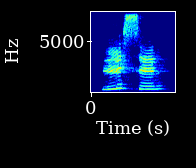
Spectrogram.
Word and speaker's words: listen: I will listen, this is, I have T here. The T here is silent.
